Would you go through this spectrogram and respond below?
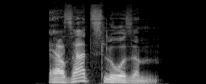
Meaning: strong dative masculine/neuter singular of ersatzlos
- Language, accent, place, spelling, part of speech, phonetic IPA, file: German, Germany, Berlin, ersatzlosem, adjective, [ɛɐ̯ˈzat͡sˌloːzm̩], De-ersatzlosem.ogg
